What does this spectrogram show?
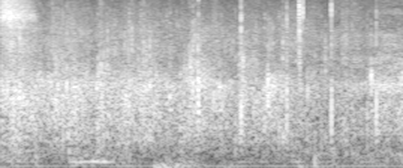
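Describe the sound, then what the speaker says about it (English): At an anniversary conference, a hall audience applauds for a fragrance company with a steady, fairly faint wash of clapping, scattered sharper claps standing out, lasting the whole few seconds. "Please have a huge round of applause for Trinity Aromatics."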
